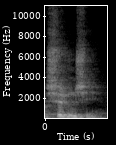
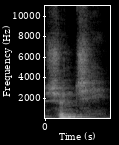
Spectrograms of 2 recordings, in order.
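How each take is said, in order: First: The voice falls at the end. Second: The voice rises at the end. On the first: The speaker expects agreement and is not really asking. "there will be a, a falling intonation" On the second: The speaker is really asking and unsure of the answer. "that will be rising intonation"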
